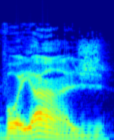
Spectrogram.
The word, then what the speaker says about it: bon voyage: a g e and notice that voage another one of those a sounds just like genre by the way if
